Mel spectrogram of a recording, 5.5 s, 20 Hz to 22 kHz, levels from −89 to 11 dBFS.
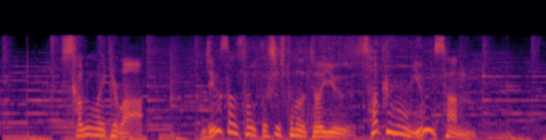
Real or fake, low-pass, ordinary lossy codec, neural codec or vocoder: fake; none; none; codec, 16 kHz, 2 kbps, X-Codec, HuBERT features, trained on balanced general audio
